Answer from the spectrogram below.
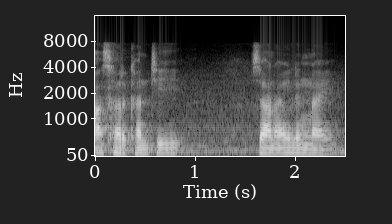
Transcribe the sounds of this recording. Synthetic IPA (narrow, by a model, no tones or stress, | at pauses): asaɾkʰantʰi | zanajlɯŋnaj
